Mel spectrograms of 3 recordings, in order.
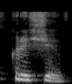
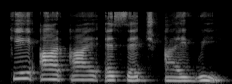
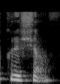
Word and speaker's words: Krishiv: My son's name is Krishiv, Krishiv, but usually people call him Krishav, which personally I do not like.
